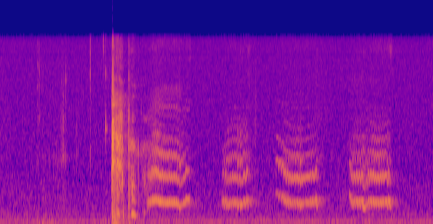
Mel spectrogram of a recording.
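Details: Female Persian cat in heat, calling indoors: after a sharp knock, four drawn-out, moaning mews of even length, each dipping then rising slightly, spaced about a second apart, with steady low hum behind.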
